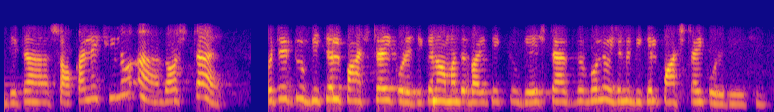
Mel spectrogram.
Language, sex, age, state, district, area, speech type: Bengali, female, 30-45, West Bengal, Kolkata, urban, conversation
